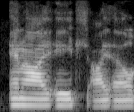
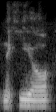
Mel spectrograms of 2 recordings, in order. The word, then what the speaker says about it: Nihil: It's Nihil, clearly taken from the word like nihilistic or annihilate. I've been calling them the Nihil.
